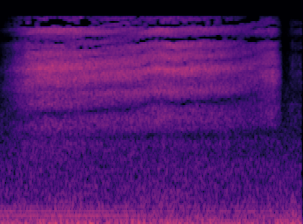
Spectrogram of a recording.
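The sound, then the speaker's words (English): A slow deep inhale during a guided breathing exercise for a workout, heard as a steady, airy hiss lasting about two seconds before it cuts off. “I'm going to demonstrate one. Breathing in,”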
